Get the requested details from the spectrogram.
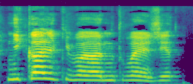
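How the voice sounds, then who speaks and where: A woman in her fifties with a Québécois French accent, chatting excitedly while reading viewer comments on her painting stream. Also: medium pitch, clear, resonant tone. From Quebec. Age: 50s. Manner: excitable and chatty, quick shifts in energy. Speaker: painting channel host. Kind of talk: casual livestream chat reading comments.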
